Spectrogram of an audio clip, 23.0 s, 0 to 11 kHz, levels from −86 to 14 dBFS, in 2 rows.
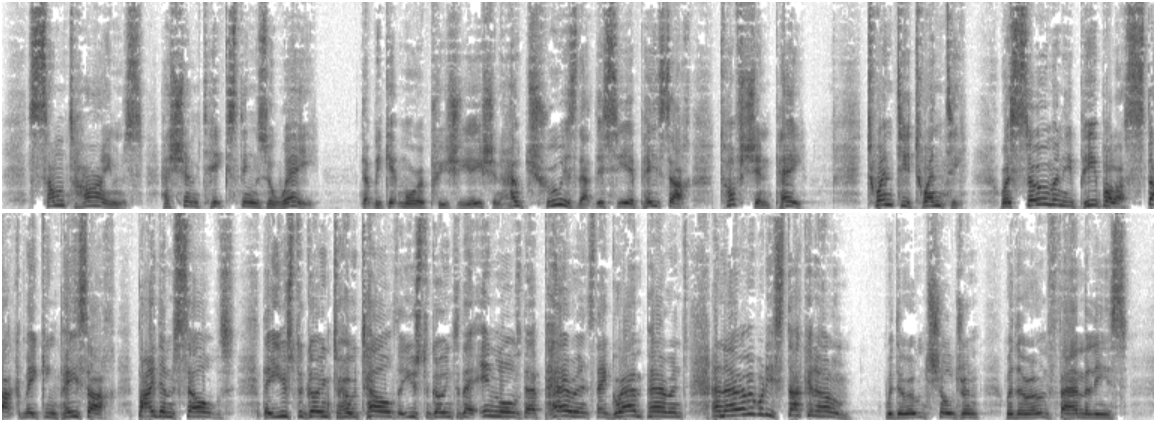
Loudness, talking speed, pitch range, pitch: -13 LUFS, 165 wpm, 200-255 Hz, 230 Hz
